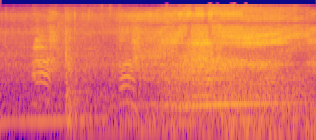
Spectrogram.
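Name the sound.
car driving away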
